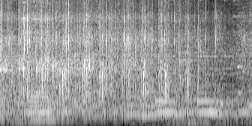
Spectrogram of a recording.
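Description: A satsang audience claps to welcome a family, a short burst of fairly dense applause with a faint tonal background and some voices underneath.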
